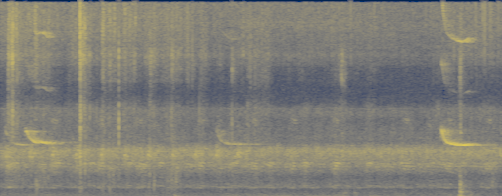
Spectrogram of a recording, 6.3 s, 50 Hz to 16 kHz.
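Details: A spring 2021 lakeside sunset brings a continuous high, shimmering frog chorus over a low pulsing layer. A few sliding bird whistles, soft rustling and movement knocks from neighbouring RV campers sit beneath it.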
